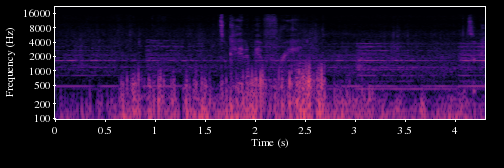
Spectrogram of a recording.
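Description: Church bells ringing, their steady tones carrying on throughout. From about one to three seconds in, a loud rumbling noise swells over them and then fades.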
